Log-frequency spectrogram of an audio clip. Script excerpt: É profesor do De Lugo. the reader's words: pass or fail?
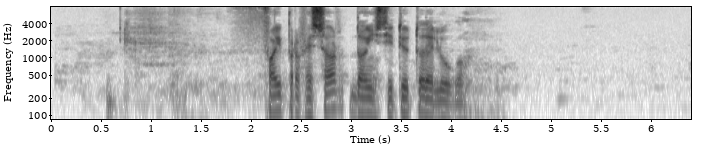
fail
